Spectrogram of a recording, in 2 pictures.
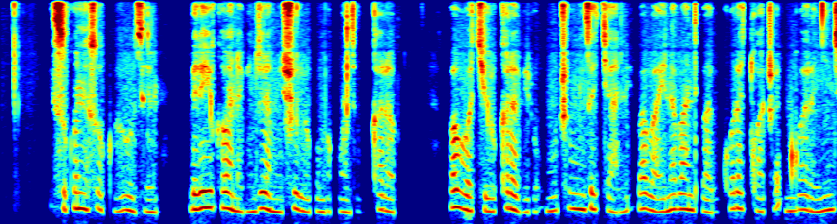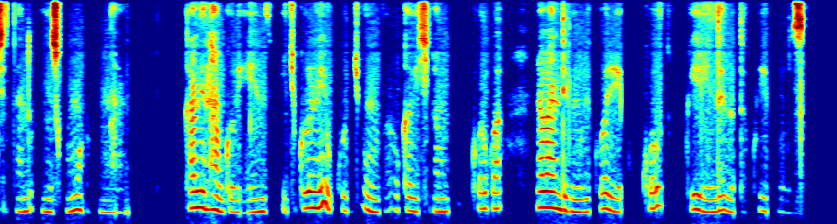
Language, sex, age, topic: Kinyarwanda, female, 18-24, education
